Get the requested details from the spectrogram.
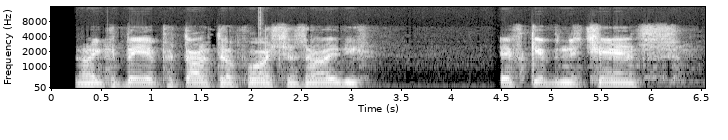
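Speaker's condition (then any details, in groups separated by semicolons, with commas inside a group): Cerebellar ataxia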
